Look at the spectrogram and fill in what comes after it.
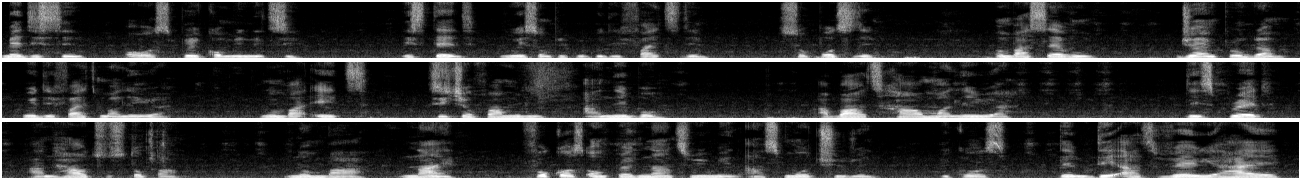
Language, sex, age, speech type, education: Nigerian Pidgin, female, 30-45, spontaneous, tertiary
